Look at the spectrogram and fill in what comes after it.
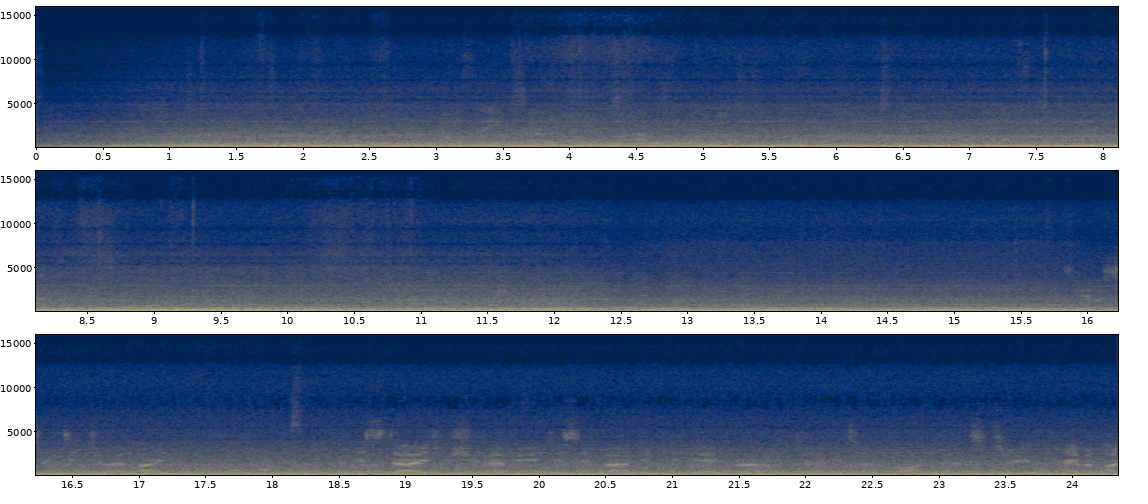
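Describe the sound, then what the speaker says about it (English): Steady engine roar and airflow inside a Virgin Australia airliner cabin descending into Adelaide Airport, a loud continuous drone with a low hum throughout and a brief shift in tone partway through. "We've now started to descend into Adelaide Airport."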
